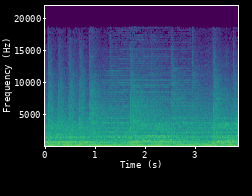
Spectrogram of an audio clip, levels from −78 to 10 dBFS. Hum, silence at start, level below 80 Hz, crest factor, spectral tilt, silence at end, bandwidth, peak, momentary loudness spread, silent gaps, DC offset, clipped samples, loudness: none; 0 s; -18 dBFS; 10 dB; -4.5 dB/octave; 0 s; 19 kHz; 0 dBFS; 2 LU; none; under 0.1%; under 0.1%; -11 LUFS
